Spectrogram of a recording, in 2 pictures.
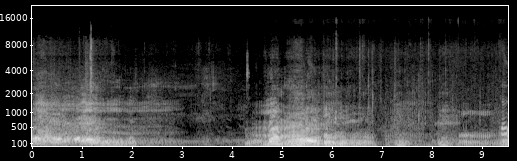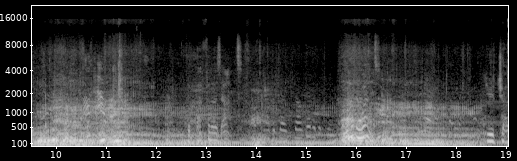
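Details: Lions at Thornybush, the Northern Black Dam males with their Avoca Pride: deep, low roars and grunts arriving in several separate surges over about nineteen seconds, with men talking between the bouts.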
